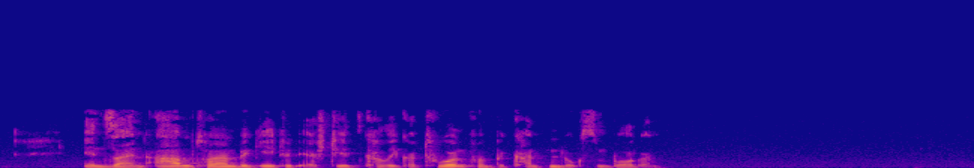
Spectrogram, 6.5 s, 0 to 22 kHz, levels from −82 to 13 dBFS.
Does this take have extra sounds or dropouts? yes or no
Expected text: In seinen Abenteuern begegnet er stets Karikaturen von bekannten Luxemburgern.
no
